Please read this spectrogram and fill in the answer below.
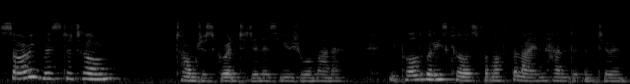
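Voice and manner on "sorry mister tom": high, frightened, fearful voice, repeating. Willie keeps repeating his words to tom, fearful. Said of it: "he kept repeating fearfully".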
